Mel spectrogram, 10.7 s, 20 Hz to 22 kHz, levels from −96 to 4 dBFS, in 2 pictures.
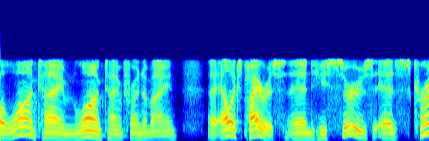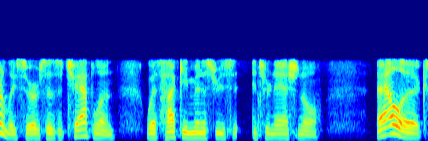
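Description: No faults are audible in the speech, which sits in a narrow telephone band with nothing above about 3.8 kHz.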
